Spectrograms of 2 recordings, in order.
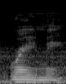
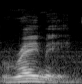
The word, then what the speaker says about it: Remi: Most folks get it wrong and say it's Salaam Remi. Including me. Including you? Mm-hmm. But we know it's Salaam Remi. Say it right? Remi. Remi. Do, re, mi.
